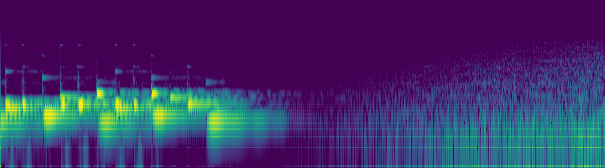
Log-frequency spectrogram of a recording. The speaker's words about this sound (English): This week, we turn our attention to the Westway, a stretch of elevated motorway built as part of an abandoned scheme to turn London into a motor city.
